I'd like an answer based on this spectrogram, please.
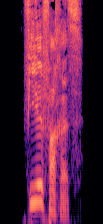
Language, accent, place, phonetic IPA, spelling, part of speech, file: German, Germany, Berlin, [ˈfiːlfaxəs], Vielfaches, noun, De-Vielfaches.ogg
- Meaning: multiple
